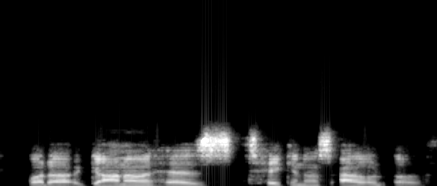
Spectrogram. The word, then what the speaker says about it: Ghana: It is Ghana, just so you don't feel Okay.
